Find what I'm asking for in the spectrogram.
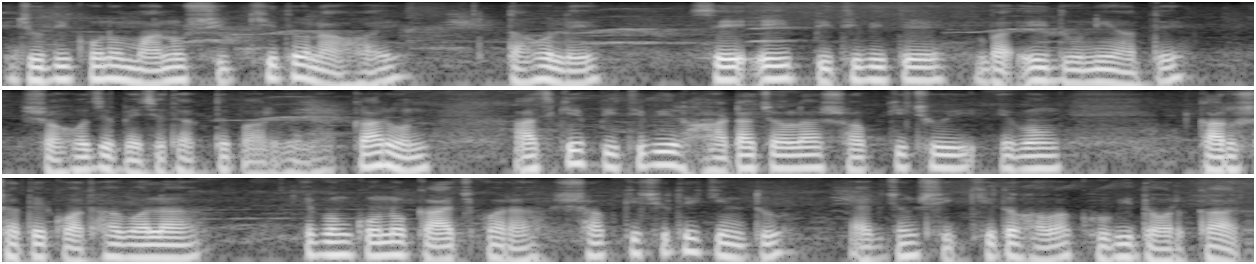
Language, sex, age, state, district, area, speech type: Bengali, male, 60+, West Bengal, Paschim Bardhaman, urban, spontaneous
